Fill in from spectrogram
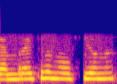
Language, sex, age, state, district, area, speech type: Malayalam, female, 30-45, Kerala, Kozhikode, urban, conversation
